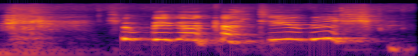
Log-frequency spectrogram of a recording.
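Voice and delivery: very high, thin creature voice; high creepy hand voice. Acted. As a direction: squeak it like a headless hand. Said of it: "Tá um pouco diferente".

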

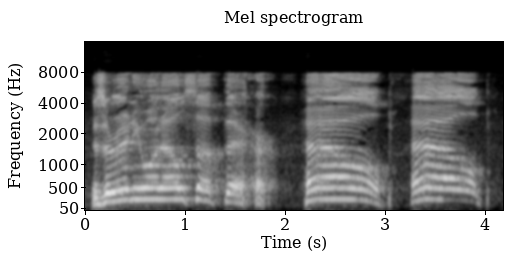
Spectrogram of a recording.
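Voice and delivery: high, pleading yells for anyone else; hanging man calls out high and desperate. Retold or imitated. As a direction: beg anyone else up there to answer. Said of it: "and says".

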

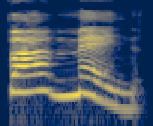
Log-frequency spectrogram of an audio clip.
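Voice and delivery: slow, halting word-by-word reading; slow and deliberate, feeling out each syllable; careful foreign-phrase reading. Real, not acted. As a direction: sound out an unfamiliar regional phrase. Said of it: "avec mon accent, c'est, c'est pas".

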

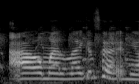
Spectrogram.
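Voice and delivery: ordinary delivery

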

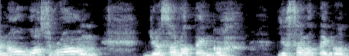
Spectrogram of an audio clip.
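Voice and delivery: high, startled denial breaking into a laugh; surprised protest. Retold or imitated. Telling the officer she has only three kids, startled and laughing. Shocked at being told nine children.

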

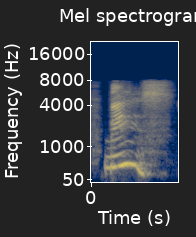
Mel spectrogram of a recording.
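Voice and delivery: high, drawn-out cry of "bis"; encore cry. A narrator's reading. Old lady at the concert demanding an encore, high cry.

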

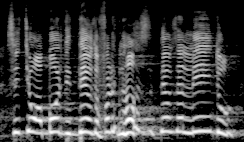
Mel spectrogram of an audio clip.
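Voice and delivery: high, loud wonder; elated testimony. Real, not acted. Preacher telling how he felt God's love, elated testimony.

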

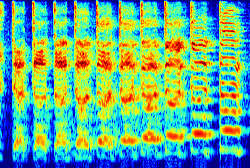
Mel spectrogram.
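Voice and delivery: rapid dun-dun climbing in pitch; running sound. Acted. Showing off super-fast running to friends, rising dun-dun noise. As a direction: chant quick duns, rising steadily.

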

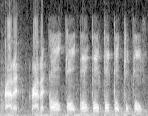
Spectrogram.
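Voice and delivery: rising high, loud chant of pull; frantic urging. Real, not acted. Gamer mashing buttons, urging pull in rising panic. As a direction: urge it on in a panic.

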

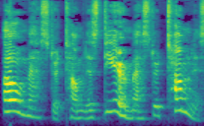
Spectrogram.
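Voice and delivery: high, effusive thanks; delighted, grateful exclamation; overjoyed gratitude. A narrator's reading. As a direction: gush with relief and affection. Grateful queen dances with Tumnus.

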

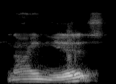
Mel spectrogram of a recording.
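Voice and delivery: ordinary talk

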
